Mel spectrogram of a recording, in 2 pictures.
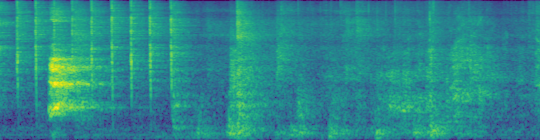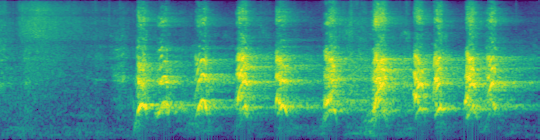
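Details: A litter of rescue puppies: scattered soft yips and clicks at first, then a run of sharp, high, ringing barks, repeated about every half second until the end.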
